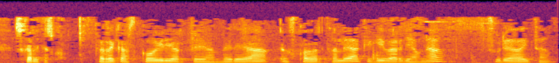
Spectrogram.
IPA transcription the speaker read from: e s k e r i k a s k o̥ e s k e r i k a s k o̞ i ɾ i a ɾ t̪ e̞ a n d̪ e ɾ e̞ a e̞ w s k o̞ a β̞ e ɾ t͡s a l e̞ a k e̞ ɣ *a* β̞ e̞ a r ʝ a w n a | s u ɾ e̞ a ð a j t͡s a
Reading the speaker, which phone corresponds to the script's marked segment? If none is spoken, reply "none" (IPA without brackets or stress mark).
i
